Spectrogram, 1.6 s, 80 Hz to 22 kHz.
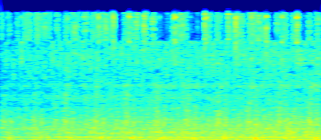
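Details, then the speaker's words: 2002 Nissan Almera N16, QG18 cable-throttle engine, bucking after spark plug change: uneven, lumpy stumbling idle on only two cylinders, 3 and 4 not contributing; misfire caused by swapped ignition coil connectors. "number 4, we realize number 4 not contributing, number 3 not contributing, number 2 contributing, number 1 contributing. So right now the vehicle functioning on firing on 2 cylinders."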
